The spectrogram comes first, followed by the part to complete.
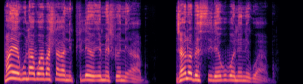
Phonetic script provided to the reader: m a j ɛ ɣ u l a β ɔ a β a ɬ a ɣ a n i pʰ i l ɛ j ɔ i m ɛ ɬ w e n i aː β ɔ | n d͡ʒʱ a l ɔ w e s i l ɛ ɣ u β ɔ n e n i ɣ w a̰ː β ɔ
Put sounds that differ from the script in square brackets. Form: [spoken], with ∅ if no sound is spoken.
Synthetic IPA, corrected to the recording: m a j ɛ ɣ u l a β ɔ a β a ɬ a ɣ a n i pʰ i l ɛ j ɔ [ɛ] m ɛ ɬ w e n i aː β ɔ | n d͡ʒʱ a l ɔ [β] e s i l ɛ ɣ u β ɔ n e n i ɣ w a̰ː β ɔ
